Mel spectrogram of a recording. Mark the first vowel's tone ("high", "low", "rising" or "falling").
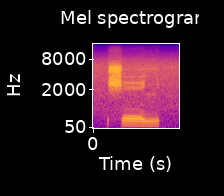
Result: low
